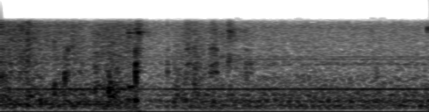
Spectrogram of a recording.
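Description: A child handling and sipping from a plastic cup: a few small clicks and taps in the first second, then quiet room noise with a faint steady hum.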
